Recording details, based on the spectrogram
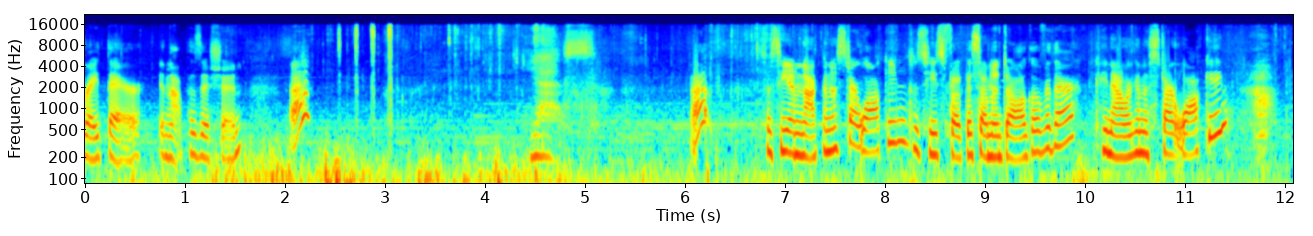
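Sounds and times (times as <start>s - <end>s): rustling: 3.1s - 12.0s.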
